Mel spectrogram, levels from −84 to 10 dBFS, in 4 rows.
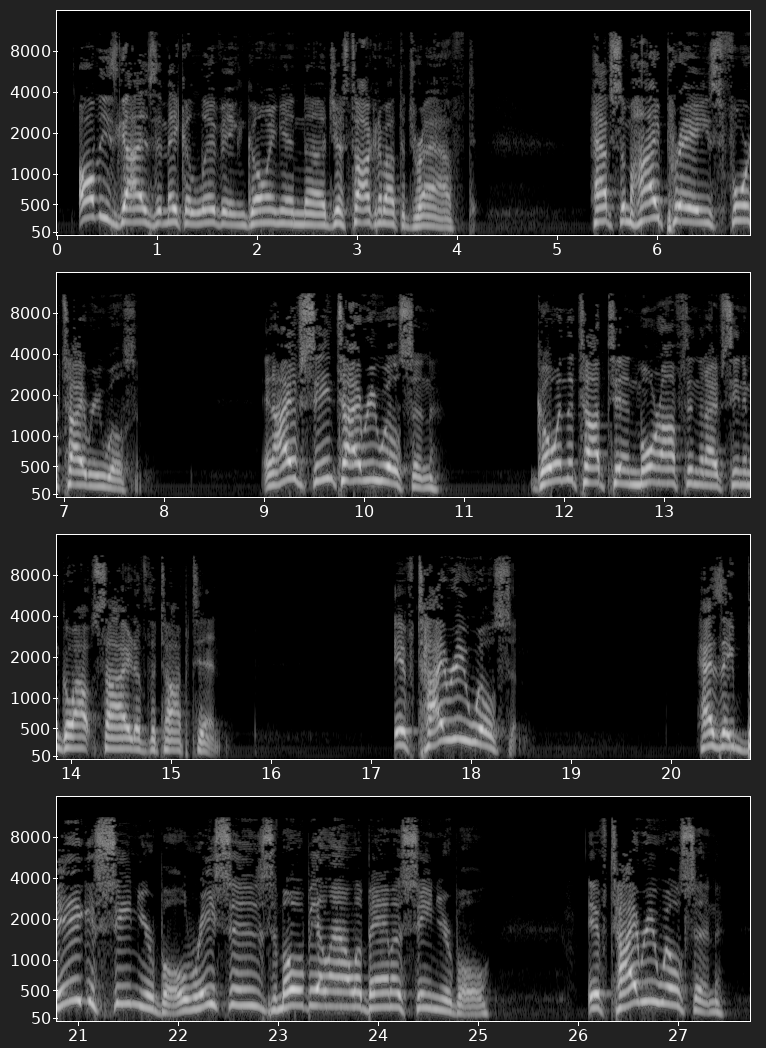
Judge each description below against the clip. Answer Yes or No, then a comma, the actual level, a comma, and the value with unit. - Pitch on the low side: No, high, 200 Hz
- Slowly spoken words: Yes, slow, 130 wpm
